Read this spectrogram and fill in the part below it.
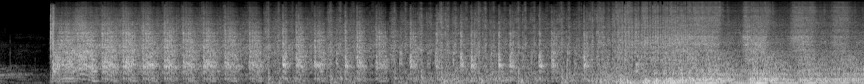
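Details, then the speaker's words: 1967 Morgan Plus 4 Drop Head Coupe, not run in years, on stinky old fuel, float suspected sticking; steady cranking for several seconds then catches into rough, building idle; engine cranking then starting. "okay it's a little rough but I mean it's running"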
